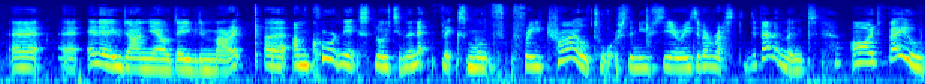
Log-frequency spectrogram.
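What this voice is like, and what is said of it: Put-on East Midlands English accent. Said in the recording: “I'm going to do an East Midlands accent”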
